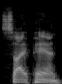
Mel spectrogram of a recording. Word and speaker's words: Saipan: Saipan.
